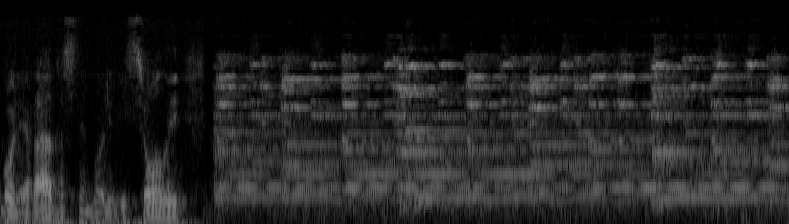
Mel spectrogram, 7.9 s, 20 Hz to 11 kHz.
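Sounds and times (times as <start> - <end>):
speech: 0.0 - 2.2
eight-ton church bell tolling for call to prayer: 2.1 - 7.8.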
